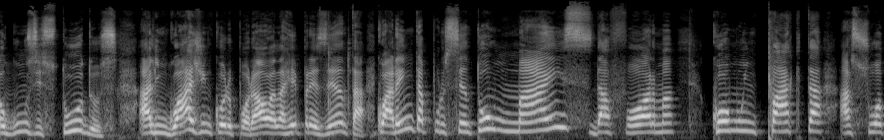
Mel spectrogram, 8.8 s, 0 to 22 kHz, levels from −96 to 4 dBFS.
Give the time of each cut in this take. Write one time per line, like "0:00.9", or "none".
0:03.7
